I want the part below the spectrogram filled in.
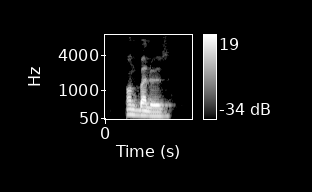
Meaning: female equivalent of handballeur
- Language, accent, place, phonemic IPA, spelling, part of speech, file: French, France, Lyon, /ɑ̃d.ba.løz/, handballeuse, noun, LL-Q150 (fra)-handballeuse.wav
